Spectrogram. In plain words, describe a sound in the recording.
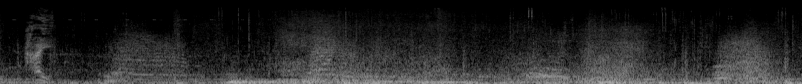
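Dry grass rustles and swishes as someone pushes through it.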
